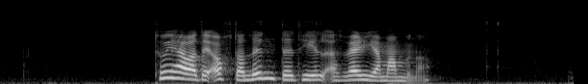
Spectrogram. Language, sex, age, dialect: Faroese, female, 15-35, Norðurstreymoy/Eysturoy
